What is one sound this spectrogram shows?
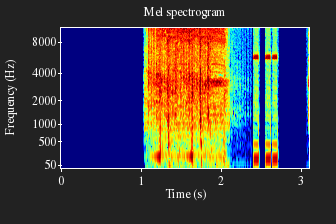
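A soft electronic whoosh sweeps in.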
